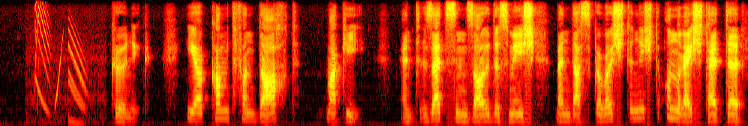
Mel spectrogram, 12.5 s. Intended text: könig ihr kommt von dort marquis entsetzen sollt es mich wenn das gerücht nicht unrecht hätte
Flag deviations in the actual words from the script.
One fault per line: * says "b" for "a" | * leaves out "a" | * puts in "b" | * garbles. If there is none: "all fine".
all fine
